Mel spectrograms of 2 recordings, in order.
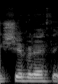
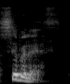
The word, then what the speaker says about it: Shibboleth: But there seemed to be a difficulty among the children of Ephraim, some sort of speech impediment where they couldn't pronounce the sh sound and it came out s. So instead of saying Shibboleth, it came out Sibboleth.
